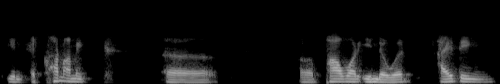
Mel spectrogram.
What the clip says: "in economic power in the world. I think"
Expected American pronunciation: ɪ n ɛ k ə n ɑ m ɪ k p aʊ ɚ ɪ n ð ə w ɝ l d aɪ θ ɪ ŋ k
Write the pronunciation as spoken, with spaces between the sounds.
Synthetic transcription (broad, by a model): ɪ n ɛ k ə n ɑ m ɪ k p aʊ ɚ ɪ n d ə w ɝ d aɪ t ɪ ŋ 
